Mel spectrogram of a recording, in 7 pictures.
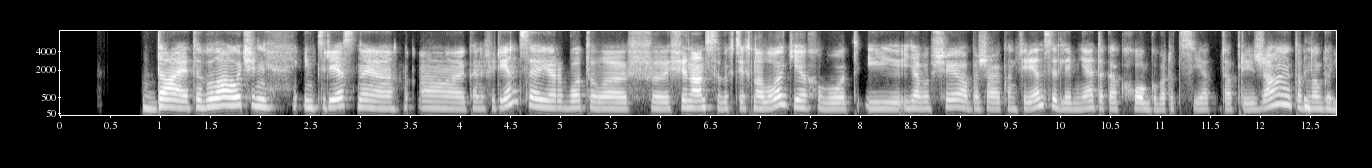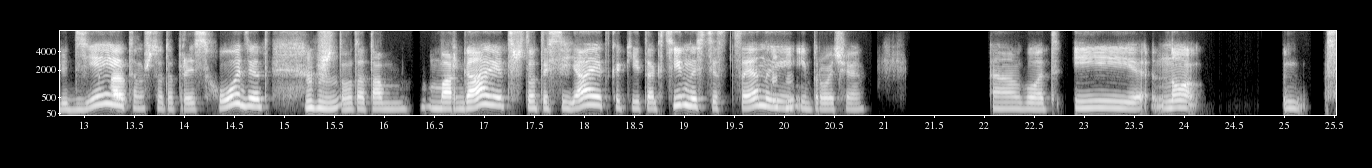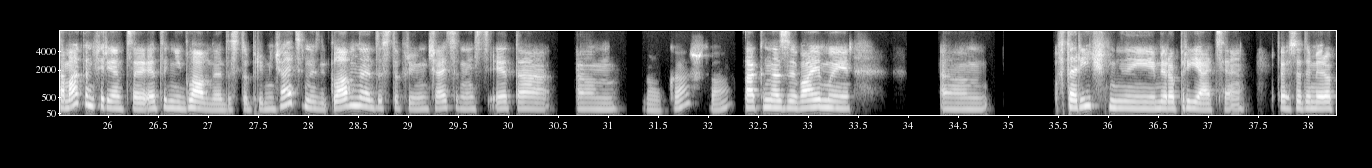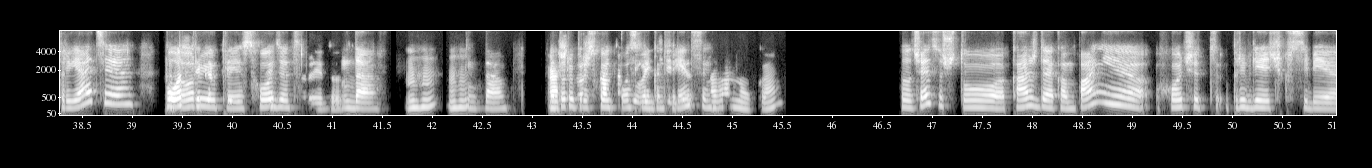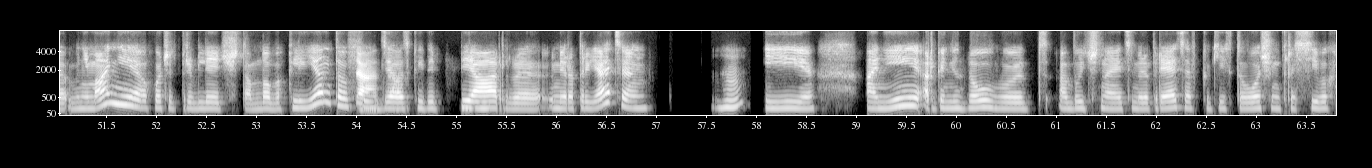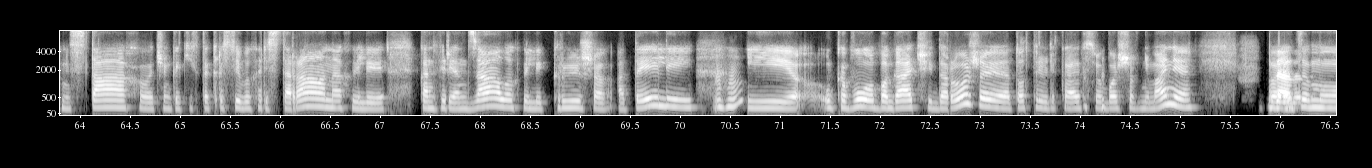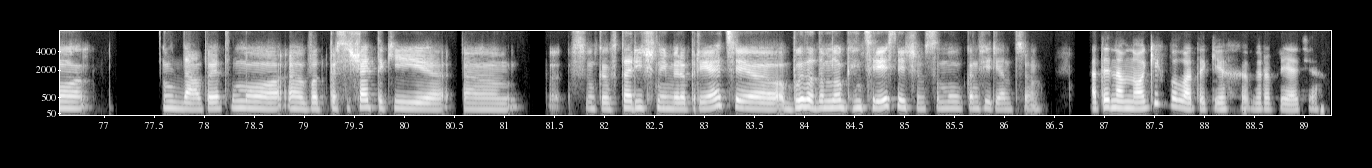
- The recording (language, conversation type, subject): Russian, podcast, Какая поездка в вашей жизни запомнилась вам больше всего?
- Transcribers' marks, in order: other background noise; tapping; chuckle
